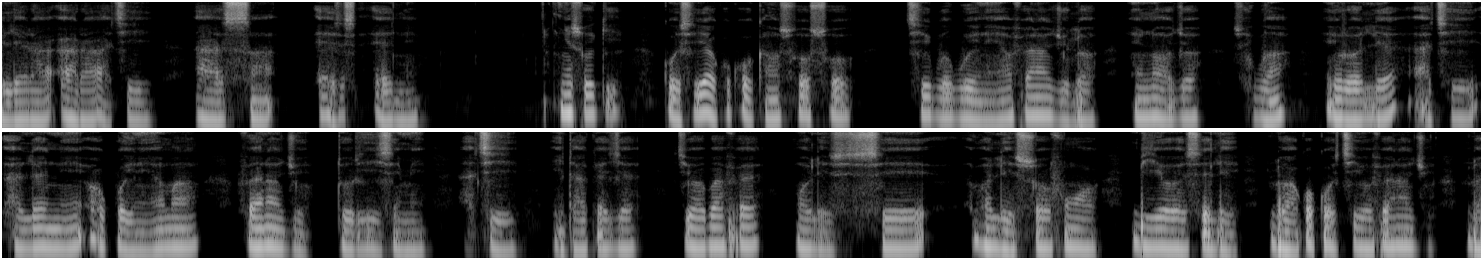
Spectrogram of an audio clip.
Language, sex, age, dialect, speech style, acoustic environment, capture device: Yoruba, male, 25-34, Nigeria - Ibadan, relaxed, nature, mobile / Linux / Chrome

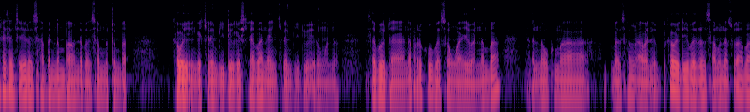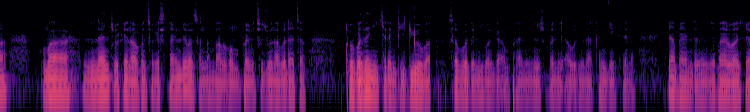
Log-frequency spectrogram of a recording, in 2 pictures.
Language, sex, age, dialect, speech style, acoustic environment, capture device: Hausa, male, 35-44, Nigeria - Kano, focused, silence, mobile / Linux / Chrome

